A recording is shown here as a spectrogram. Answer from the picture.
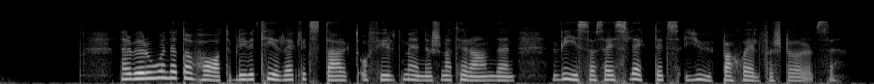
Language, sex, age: Swedish, female, 52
